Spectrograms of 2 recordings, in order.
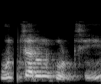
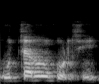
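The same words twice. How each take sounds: Both takes have the same delivery.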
